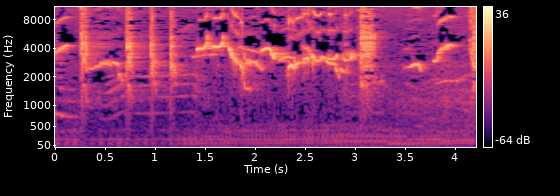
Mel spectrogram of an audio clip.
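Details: Oriental magpie-robin (kacer) master song for stirring a kept bird to open its tail and sing: sharp clicks, then a long wavering whistled run that dips and rises, followed by harsher notes.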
